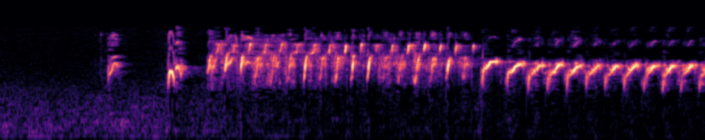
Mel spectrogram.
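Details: Timbrado canary song used as training audio to improve canaries' singing: after two faint notes, a fast run of high rattling trills and rapid downslurred chips, steady and bright.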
